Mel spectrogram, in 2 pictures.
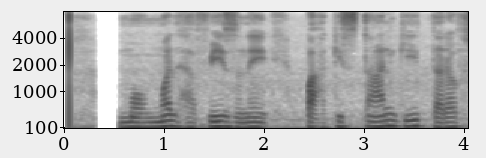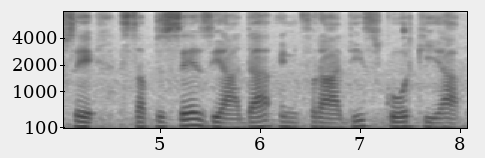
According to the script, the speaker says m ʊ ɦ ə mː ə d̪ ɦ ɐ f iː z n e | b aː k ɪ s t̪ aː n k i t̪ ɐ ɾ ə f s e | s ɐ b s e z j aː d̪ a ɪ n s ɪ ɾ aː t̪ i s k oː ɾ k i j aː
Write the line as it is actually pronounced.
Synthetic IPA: m ʊ ɦ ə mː ə d̪ ɦ ɐ f iː z n e | p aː k ɪ s t̪ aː n k i t̪ ɐ ɾ ə f s e | s ɐ b s e z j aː d̪ a ɪ n f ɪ ɾ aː d̪ i s k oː ɾ k i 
